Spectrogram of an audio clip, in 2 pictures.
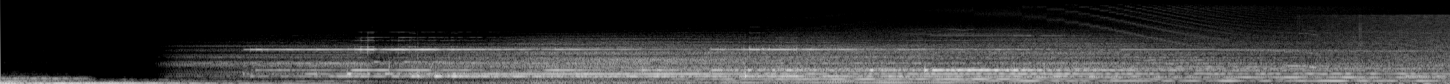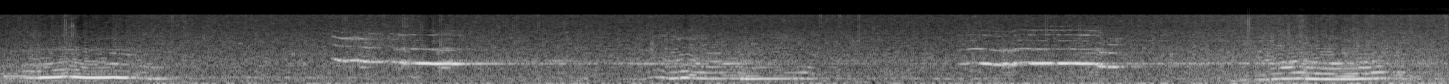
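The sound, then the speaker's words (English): Whale song recorded underwater by a Monterey Aquarium project: long, droning tonal moans give way to sweeping, wavering cries that rise and fall every few seconds, fairly loud but with a slightly distant, echoing quality. No one speaks. “How would you like to start out with whales and end up with aliens?”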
